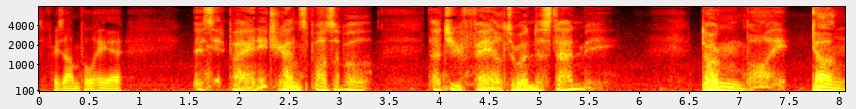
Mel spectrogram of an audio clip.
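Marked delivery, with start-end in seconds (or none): 1.5-8.1 dark, menacing, ominous gothic horror voice. Reading a bit of a book aloud, in Death's voice. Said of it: "Death's voice is".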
